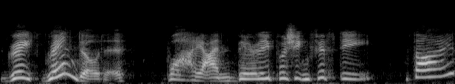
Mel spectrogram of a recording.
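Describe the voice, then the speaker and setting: A lonely, prickly old maid. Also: female voice, on the high side, sing-song, slow pace, vocal fry, heavily acted. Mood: dry. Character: lonely, prickly middle-aged spinster. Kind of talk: 1950s radio comedy acting. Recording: dull lo-fi old radio broadcast.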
